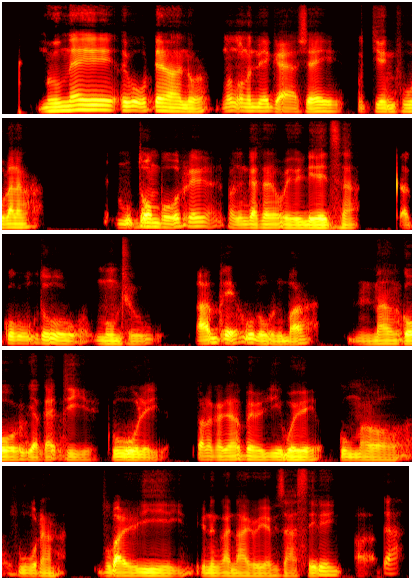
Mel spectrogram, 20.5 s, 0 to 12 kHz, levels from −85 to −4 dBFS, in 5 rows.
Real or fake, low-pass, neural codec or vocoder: fake; 10.8 kHz; codec, 16 kHz in and 24 kHz out, 0.4 kbps, LongCat-Audio-Codec, four codebook decoder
